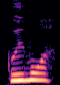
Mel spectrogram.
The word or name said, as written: gudmor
